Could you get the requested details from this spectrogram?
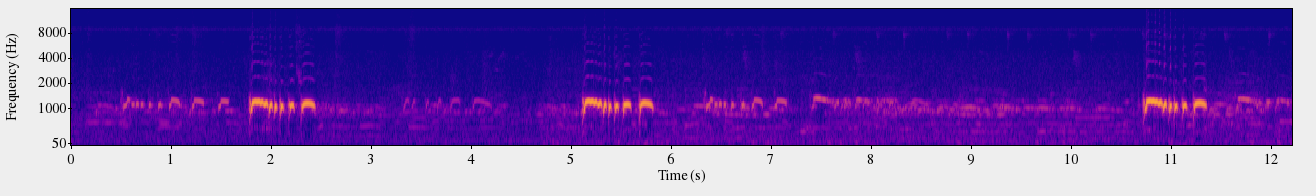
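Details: Local zebra dove with a big voice, recorded as a master track to make doves sing quickly: three loud clusters of fast rolling coos about every four seconds over steady softer cooing.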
